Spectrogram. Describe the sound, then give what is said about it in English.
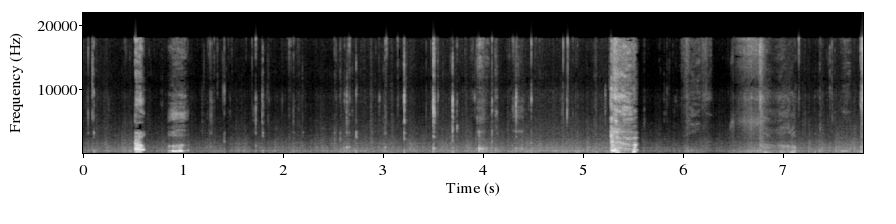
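A person gags abruptly inside a car: two quick heaves near the start and a longer, harsher one later, with quiet wet mouth and throat noises in between. “You're making me gag.”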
